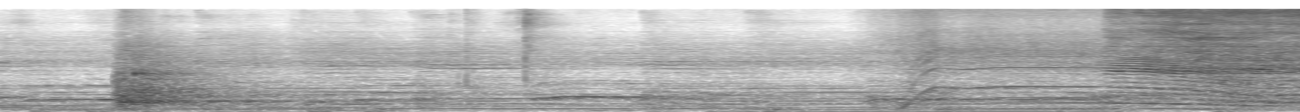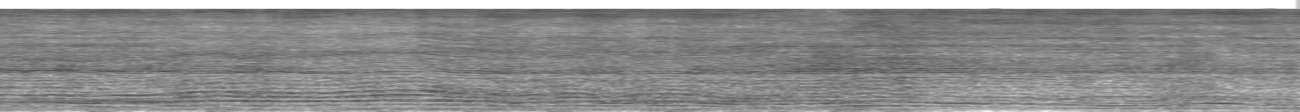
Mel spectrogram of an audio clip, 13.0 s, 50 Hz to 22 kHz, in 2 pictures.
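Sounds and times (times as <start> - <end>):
power tool cutting sheet metal: 4.4 - 13.0.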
